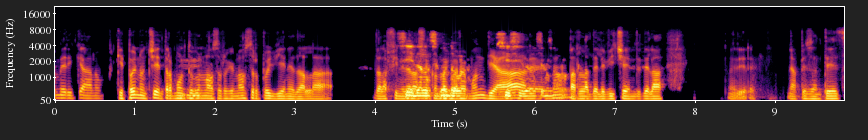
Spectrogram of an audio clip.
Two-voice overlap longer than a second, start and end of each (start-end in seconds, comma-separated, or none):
4.2-6.4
